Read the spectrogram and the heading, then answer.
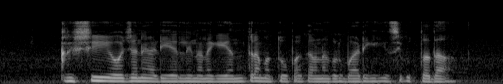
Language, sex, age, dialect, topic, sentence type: Kannada, male, 18-24, Coastal/Dakshin, agriculture, question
